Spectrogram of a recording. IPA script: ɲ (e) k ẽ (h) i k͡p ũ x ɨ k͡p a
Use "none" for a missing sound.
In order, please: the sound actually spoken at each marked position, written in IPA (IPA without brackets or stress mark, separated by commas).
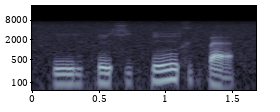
ɨ, ç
